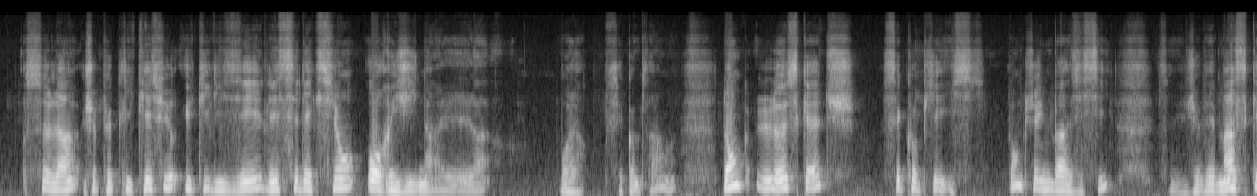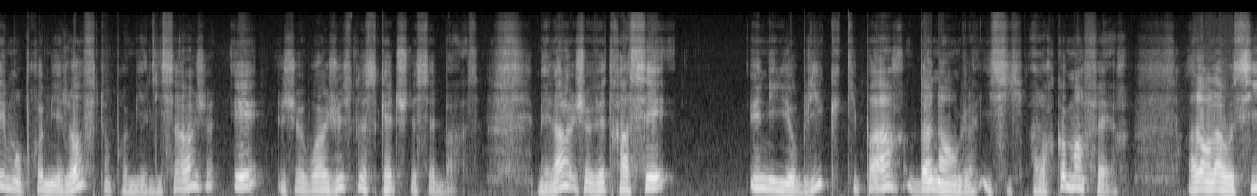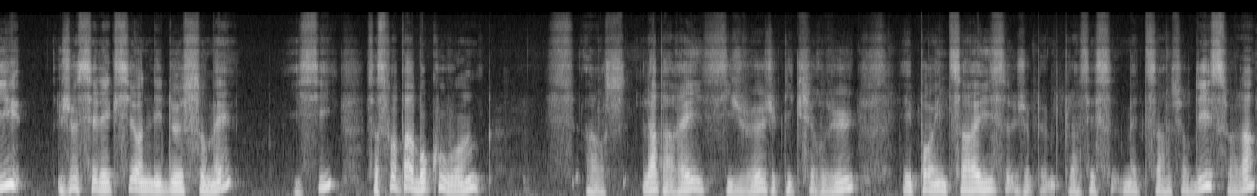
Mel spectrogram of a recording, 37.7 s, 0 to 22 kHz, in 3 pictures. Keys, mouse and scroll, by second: 5.5 click, 12.5 click, 14.0 space, 15.6 click, 27.7 click, 31.9 click, 33.1 click, 34.1 click, 34.7-35.0 scroll up 2, 35.3 scroll up 1, 35.9 scroll up 1, 37.0 click.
